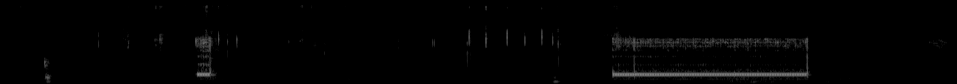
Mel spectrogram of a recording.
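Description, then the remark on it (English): A telephone being dialed to call a Taco Bell in Boston, Massachusetts: a quick, irregular series of short beeps and clicks, then a single loud, steady ringing tone that holds for about two seconds before cutting off. “Round one, ladies and gentlemen, we're going to be calling a Taco Bell in Boston, Massachusetts.”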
